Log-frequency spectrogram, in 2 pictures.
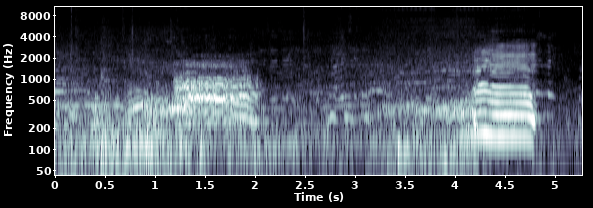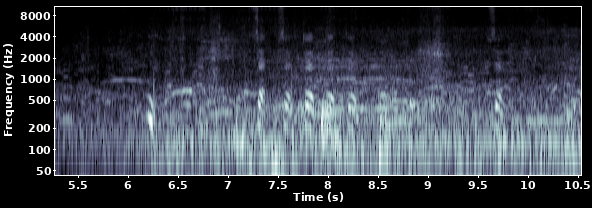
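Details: Agitated cattle at the Mandalika circuit in Indonesia; a short harmonic bellow, then a louder, strongly harmonic moo lasting about a second, amid constant talking, engine hum and crowd noise.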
